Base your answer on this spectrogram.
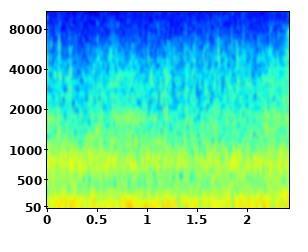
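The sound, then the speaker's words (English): Water lapping against rocks at the edge of a bay, a soft continuous wash and trickle that stays faint and even throughout, with no voices. “Maybe you can hear the water, the sounds of the water up with the rocks.”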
